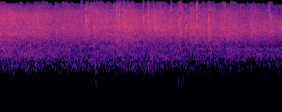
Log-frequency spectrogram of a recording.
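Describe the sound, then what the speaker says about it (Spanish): Sustained ovation from an audience at a Flag Day ceremony in Venezuela's National Pantheon, a dense, steady wash of many hands clapping with no voices over it. "Ovación para uno de los hijos de Hugo Chávez"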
